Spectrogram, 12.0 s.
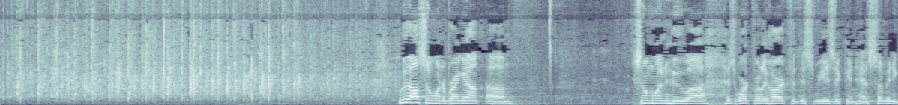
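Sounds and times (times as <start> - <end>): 
audience applause: 0.0 - 5.6
speech: 5.3 - 7.0, 8.5 - 11.9.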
